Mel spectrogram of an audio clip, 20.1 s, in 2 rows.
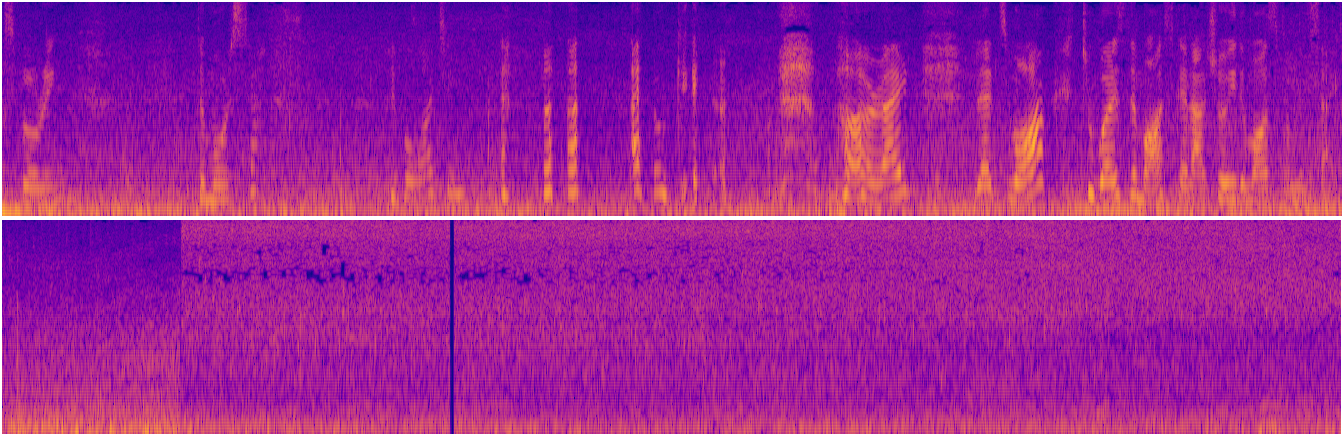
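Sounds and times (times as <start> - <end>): fountain water splashing: 11.4 - 20.0.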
